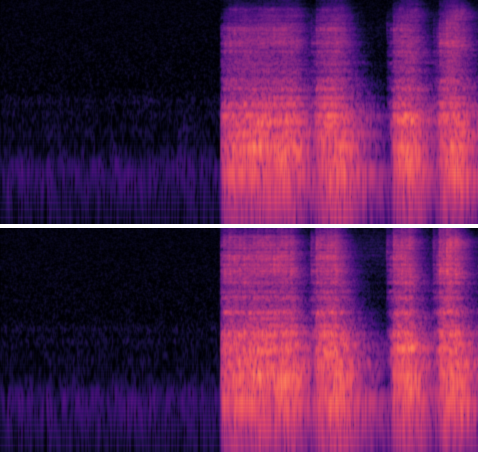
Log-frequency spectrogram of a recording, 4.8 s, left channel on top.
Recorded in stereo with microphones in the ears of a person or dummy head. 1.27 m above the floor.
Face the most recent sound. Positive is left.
turn(degrees=-55)  # may be behind; listen again after turning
